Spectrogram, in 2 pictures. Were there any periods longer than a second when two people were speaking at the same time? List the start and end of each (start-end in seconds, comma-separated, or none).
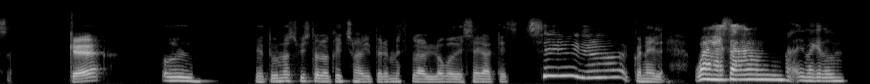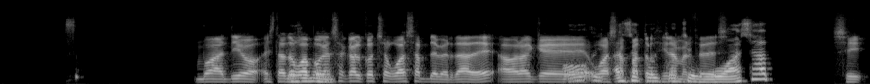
14.3-16.1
